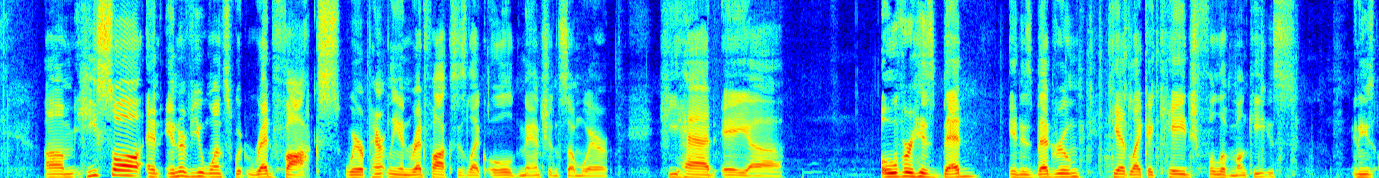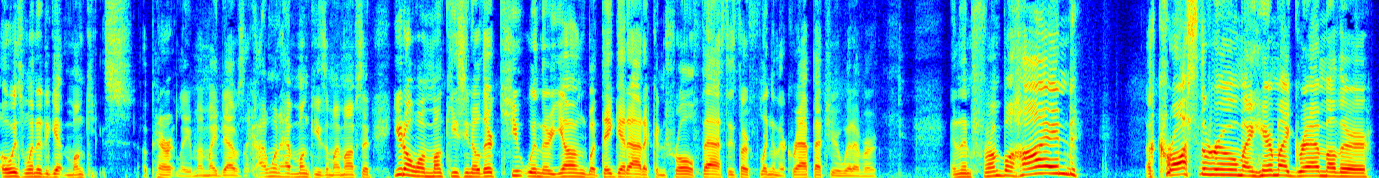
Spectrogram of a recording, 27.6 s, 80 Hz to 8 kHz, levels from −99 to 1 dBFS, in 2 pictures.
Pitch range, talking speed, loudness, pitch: 125-170 Hz, 210 wpm, -16 LUFS, 140 Hz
